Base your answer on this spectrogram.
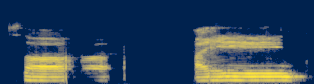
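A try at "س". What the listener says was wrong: না, এটা এটা আইন না, এটা সিন।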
